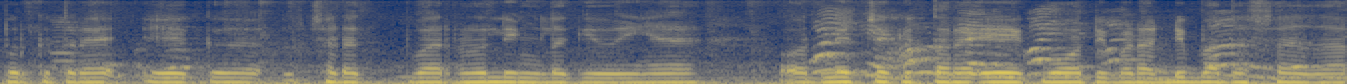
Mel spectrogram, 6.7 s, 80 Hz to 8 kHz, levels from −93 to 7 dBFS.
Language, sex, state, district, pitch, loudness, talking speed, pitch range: Hindi, female, Rajasthan, Bikaner, 155 Hz, -16 LUFS, 195 wpm, 150-160 Hz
